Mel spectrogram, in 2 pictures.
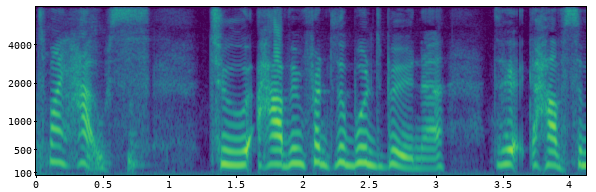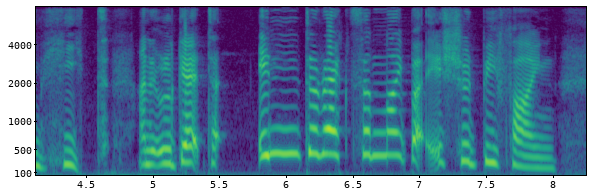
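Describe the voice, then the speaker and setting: With very wide pitch swings, a woman talks at a moderate pace in a dry sound with no echo. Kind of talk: casual gardening vlog chat. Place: garden.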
